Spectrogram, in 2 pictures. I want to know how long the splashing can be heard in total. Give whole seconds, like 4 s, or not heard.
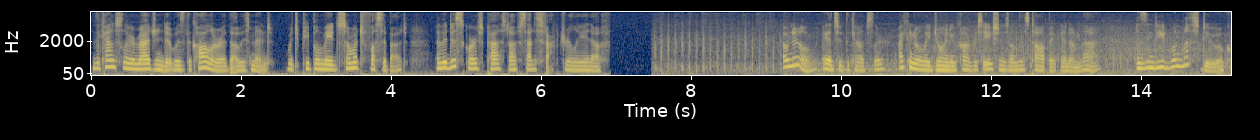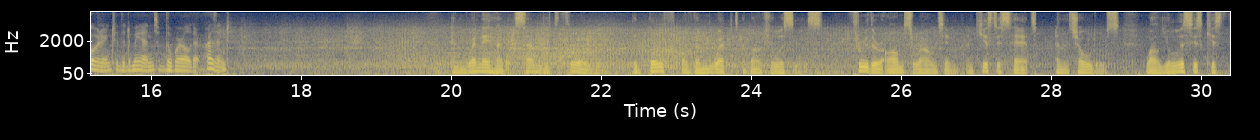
not heard.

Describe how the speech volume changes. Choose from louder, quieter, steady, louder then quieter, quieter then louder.
steady.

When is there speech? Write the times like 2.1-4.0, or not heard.
0.0-6.8, 9.2-17.1, 19.7-30.3.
